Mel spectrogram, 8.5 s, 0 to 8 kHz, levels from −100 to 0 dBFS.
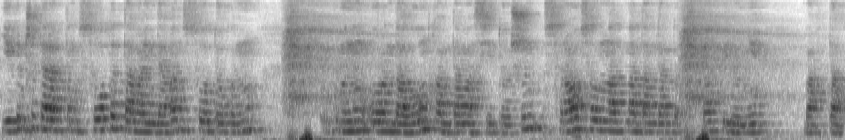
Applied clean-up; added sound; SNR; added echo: none; Breathing; 5 dB; reverberation time 0.4 s.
